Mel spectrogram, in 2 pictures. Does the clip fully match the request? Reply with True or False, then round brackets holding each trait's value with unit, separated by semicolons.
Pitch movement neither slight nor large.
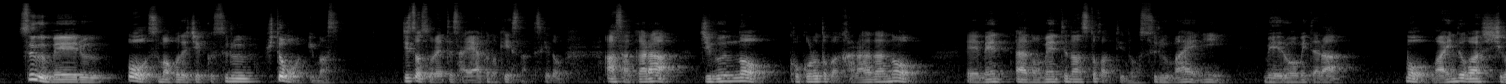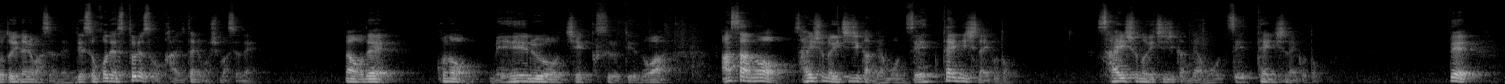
True (4.5 semitones)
